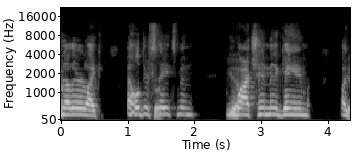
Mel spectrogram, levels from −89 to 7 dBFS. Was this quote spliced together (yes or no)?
no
